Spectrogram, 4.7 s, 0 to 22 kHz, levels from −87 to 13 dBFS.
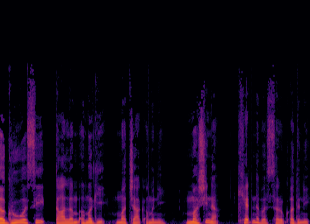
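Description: Speech with a block of digital silence at 0.70, 2.22 and 3.77 s. Each hole lasts about 10.7 ms, which fits a 512-sample buffer left unfilled in time. It cuts to silence with hard edges and an audible tick, where a dropout concealed by a codec would fade or smear.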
